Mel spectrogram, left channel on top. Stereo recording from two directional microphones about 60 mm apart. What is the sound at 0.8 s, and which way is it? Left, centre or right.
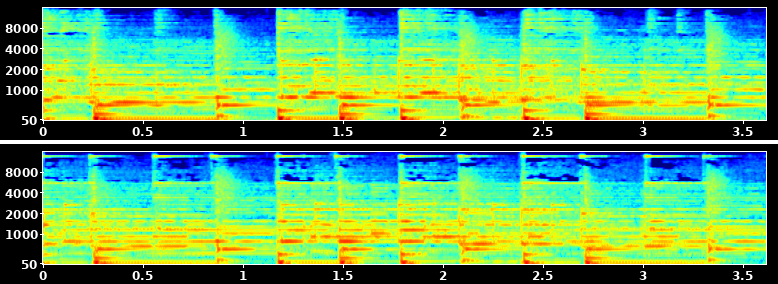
Music, left.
